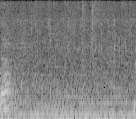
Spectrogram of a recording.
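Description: Thick curry gravy bubbling as it simmers in an open pan on a gas burner, a steady low sound, with quiet background music.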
